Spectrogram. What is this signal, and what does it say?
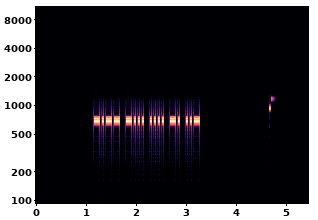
Morse code, heard as a keyed tone, about 28 wpm, 700 Hz. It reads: YBHNU
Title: Code Groups - 5 Letter:Numbers - 30wpm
